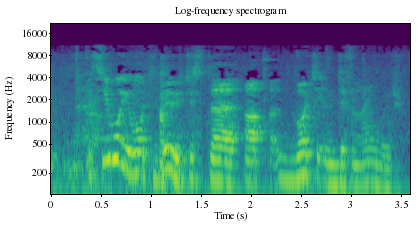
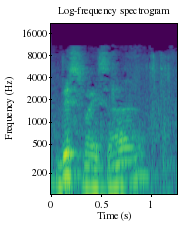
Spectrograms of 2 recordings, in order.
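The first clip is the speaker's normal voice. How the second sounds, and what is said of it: Butler character voice. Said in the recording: “I do my best Jeeves impression.”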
